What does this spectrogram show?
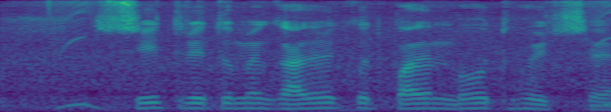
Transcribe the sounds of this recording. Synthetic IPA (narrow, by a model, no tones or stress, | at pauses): ʃit̪ɾit̪umeɡad͡ʑeɾkeut̪̚pad̪onbɔɦut̪ɦojt͡ɕʰe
